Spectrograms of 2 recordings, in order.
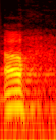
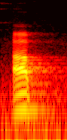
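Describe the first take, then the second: First: Both lips come together with flowing air. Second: Both lips close with no flowing air. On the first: "mengeluarkan angin betul, tapi dari segi makhrajnya dia salah" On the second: "menempelkan kedua bibir ... Yang tidak sudah jelas itu keliru"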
